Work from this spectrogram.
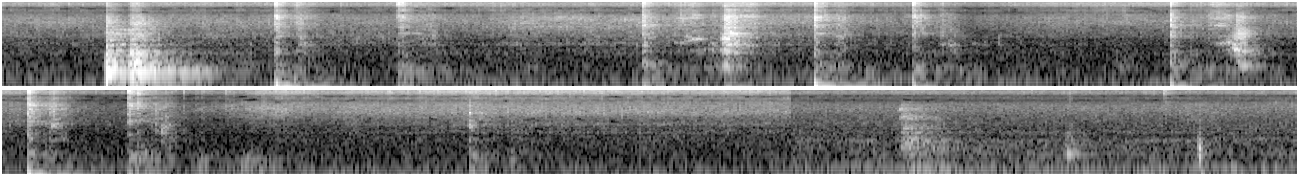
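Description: Potatoes being stirred with salt and turmeric in a frying pan for a Bengali prawn and pointed gourd curry, with irregular scraping clinks of the spoon over a soft sizzle, close and moderately loud, no talking.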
